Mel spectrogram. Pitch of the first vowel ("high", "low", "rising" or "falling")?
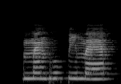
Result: high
